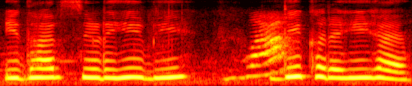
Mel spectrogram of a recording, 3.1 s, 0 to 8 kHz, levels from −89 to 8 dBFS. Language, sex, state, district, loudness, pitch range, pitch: Hindi, female, Chhattisgarh, Raipur, -11 LUFS, 295-325 Hz, 310 Hz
